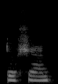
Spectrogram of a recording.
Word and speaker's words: Dušan: It's sort of an S with a V on top of it. So I don't know how that's pronounced. So I think it's Dušan.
